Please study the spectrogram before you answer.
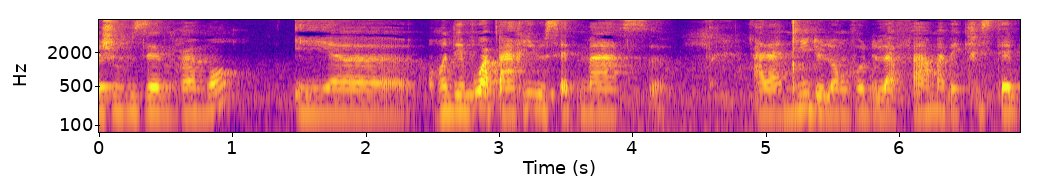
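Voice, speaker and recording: A woman hosting a live stream and talking straight to her viewers in an animated, repetitive way. Her voice sits a little low, and the room gives it a clear echo. A faint noise runs underneath. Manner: animated, repeats words, talks straight to viewers. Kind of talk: casual live-stream chat to followers.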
